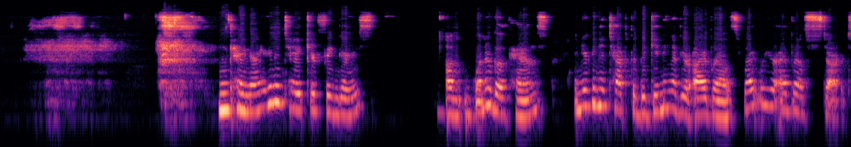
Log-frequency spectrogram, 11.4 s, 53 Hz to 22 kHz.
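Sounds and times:
deep breath: 0.3 - 2.9
speech: 2.9 - 5.0, 5.8 - 11.3.

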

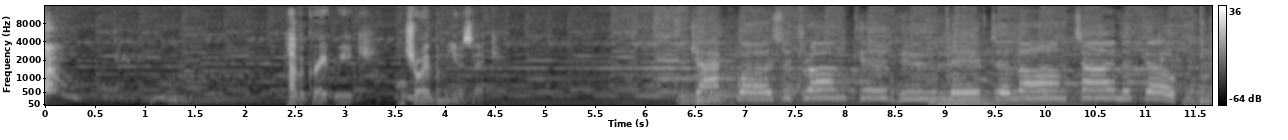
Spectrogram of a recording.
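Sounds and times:
dog barking: 0.0 - 0.4
dog whining: 0.0 - 1.7
speech: 2.5 - 4.6, 6.3 - 11.6.

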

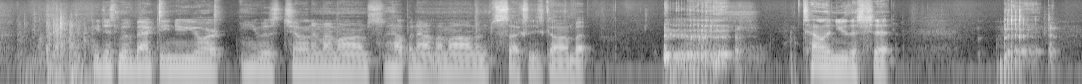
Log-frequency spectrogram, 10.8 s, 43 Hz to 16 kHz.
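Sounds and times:
speech: 0.9 - 6.0, 8.1 - 9.0
person burping after drinking beer: 6.6 - 7.6, 10.0 - 10.7.

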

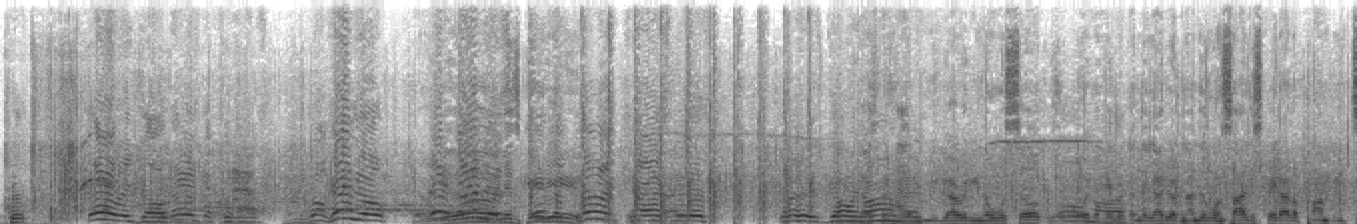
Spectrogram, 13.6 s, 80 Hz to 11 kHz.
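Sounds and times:
lively voices: 0.0 - 13.5
people cheering: 0.0 - 13.5
small group clapping: 0.0 - 13.5
speech: 0.1 - 7.2, 7.8 - 13.5.

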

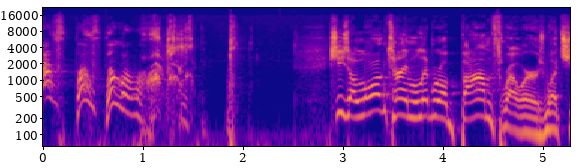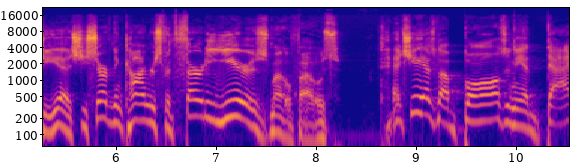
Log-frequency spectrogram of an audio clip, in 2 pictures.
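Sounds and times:
dog barking and growling: 0.0 - 2.0
speech: 2.9 - 10.5.

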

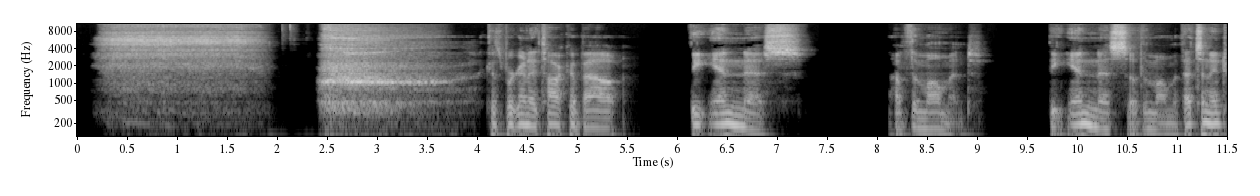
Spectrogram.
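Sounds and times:
deep breath: 0.0 - 4.1
speech: 4.1 - 7.3, 8.1 - 9.1, 9.8 - 11.4.

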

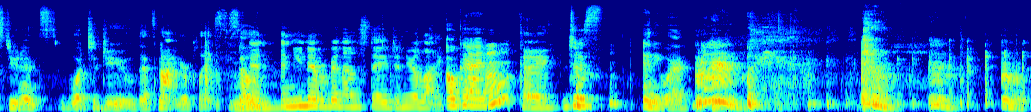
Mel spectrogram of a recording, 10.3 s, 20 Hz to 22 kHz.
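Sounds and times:
speech: 0.1 - 7.8, 8.7 - 10.3
person clearing throat: 7.0 - 7.7, 8.5 - 10.3
person coughing: 7.0 - 7.8, 8.5 - 10.3.

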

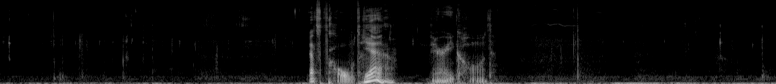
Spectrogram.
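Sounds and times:
chewing crunchy frozen corn kernels: 0.0 - 3.4, 6.5 - 7.7
speech: 3.1 - 5.0.

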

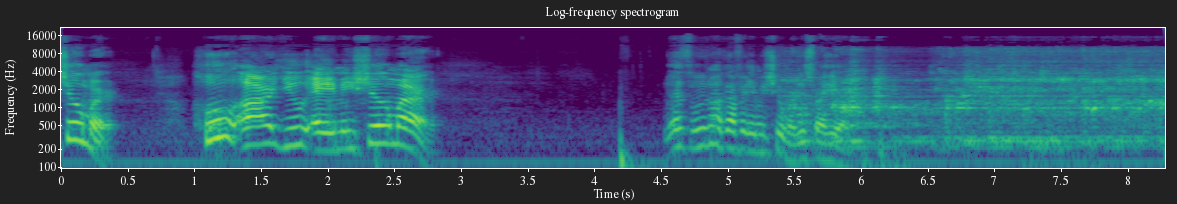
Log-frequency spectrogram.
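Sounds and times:
speech: 0.0 - 2.9, 4.5 - 6.9
toilet flushing: 5.2 - 8.2.

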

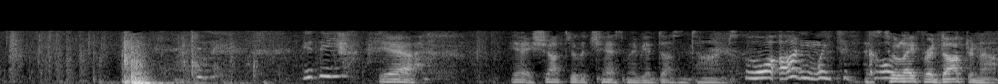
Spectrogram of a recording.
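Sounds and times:
door shut with a heavy low thud: 1.2 - 2.0
speech: 3.0 - 4.4, 5.1 - 9.9.

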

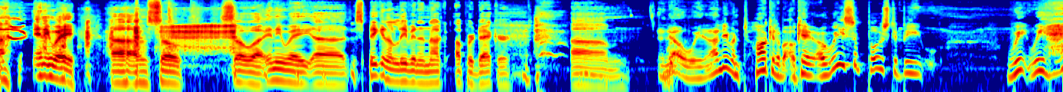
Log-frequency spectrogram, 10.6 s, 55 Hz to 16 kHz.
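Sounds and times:
laughter: 0.0 - 2.5
speech: 0.0 - 9.4, 10.1 - 10.6
person's voice imitating goat bleats: 1.4 - 2.5.

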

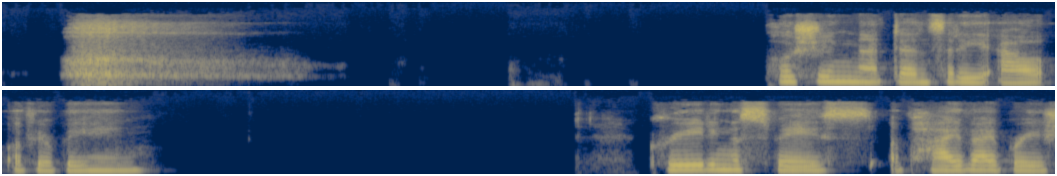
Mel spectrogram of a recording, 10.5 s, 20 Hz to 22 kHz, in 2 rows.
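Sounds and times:
forceful exhale through the mouth: 0.3 - 1.6
speech: 3.9 - 6.0, 8.5 - 10.5.

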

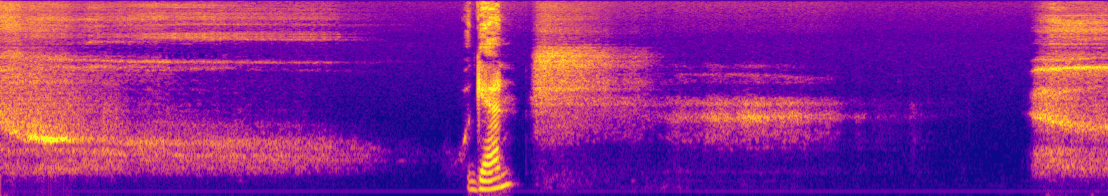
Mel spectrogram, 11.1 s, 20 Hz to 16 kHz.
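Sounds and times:
slow deep breath out during a guided breathing exercise: 0.0 - 4.1, 5.3 - 9.0, 10.3 - 11.0
speech: 4.7 - 5.6.

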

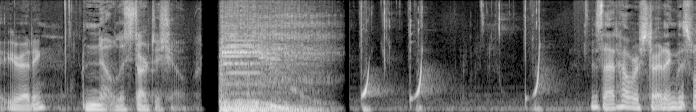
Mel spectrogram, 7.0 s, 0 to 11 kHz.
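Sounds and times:
speech: 0.1 - 2.0, 5.9 - 6.9
voice imitating water drops with the mouth: 3.6 - 5.6.

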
